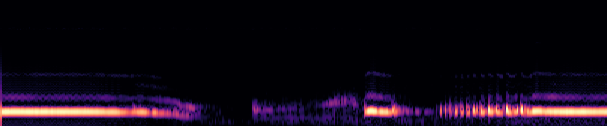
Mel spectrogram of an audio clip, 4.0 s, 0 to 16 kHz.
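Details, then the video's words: Ringneck dove calling often, used to coax other doves into calling: a level coo drops away, a brief quiet burble and a sharp rising note follow, then a throbbing roll settles into another long even coo. "Pancingan Suara Burung Puter Gacor Dor 100% Cocok Bikin Puter Lain IKUTAN BUNYI"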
